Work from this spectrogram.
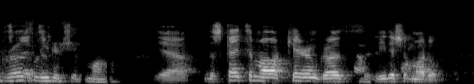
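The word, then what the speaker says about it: Schuitema: of this, so I might not get the pronunciation right, Shitama Care and Growth Leadership Model? Yeah, the Skaitama Care and Growth Leadership Model.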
